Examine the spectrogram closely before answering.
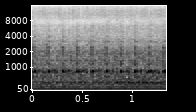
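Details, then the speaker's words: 2015 Mercedes-Benz S65 AMG after full engine rebuild: quiet at idle, then sharp metallic tapping about seven a second when revved; the newly fitted starter motor, with more metal on its tip than the old one, is suspected of touching the engine. "So on idle it's quiet, and the moment you start revving it, starts knocking."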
